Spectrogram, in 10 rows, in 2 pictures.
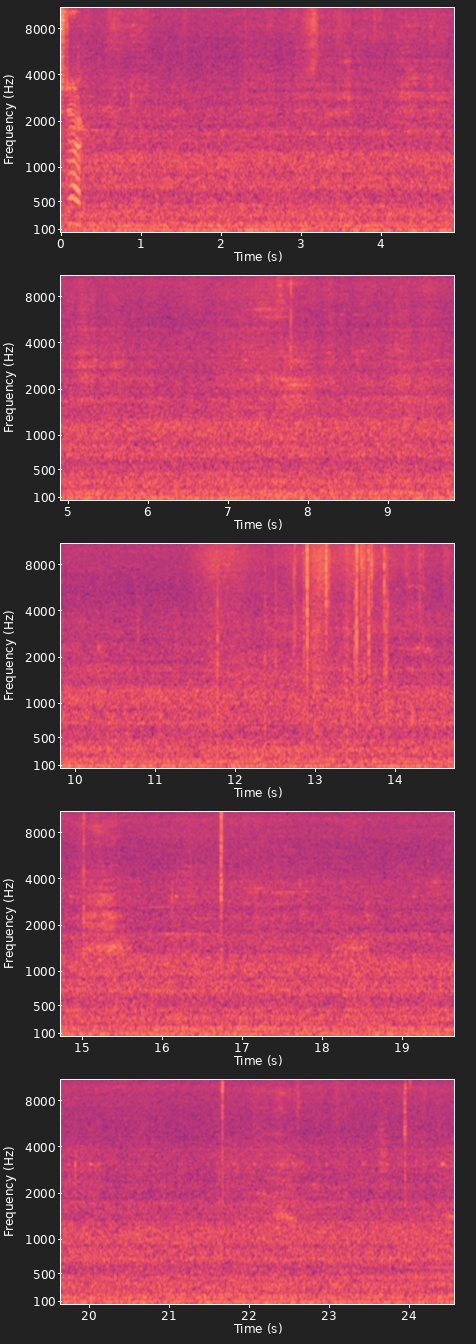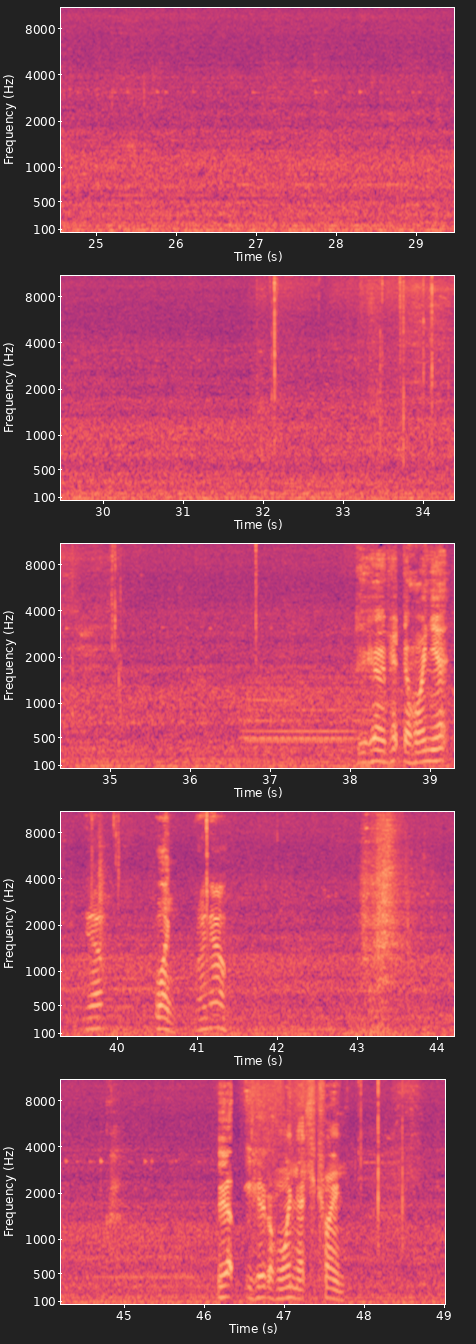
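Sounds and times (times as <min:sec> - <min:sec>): freight train rumbling past: 0:34.6 - 0:49.0.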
